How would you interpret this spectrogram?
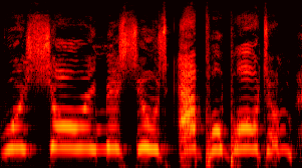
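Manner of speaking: very high, loud mock British girls; squeaky sorry. Girls apologising to the teacher, squeaky mock British. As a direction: squeak an apology in a put-on English voice.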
